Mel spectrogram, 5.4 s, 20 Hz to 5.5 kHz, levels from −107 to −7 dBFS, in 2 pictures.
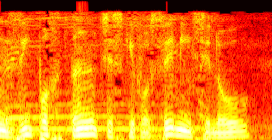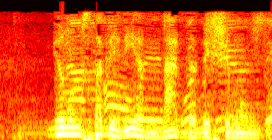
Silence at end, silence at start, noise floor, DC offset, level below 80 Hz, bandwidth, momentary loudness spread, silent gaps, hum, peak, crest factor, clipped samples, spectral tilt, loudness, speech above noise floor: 0 s; 0 s; -40 dBFS; under 0.1%; -26 dBFS; 4.5 kHz; 7 LU; none; none; 0 dBFS; 14 dB; 0.1%; -11 dB/octave; -15 LUFS; 26 dB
